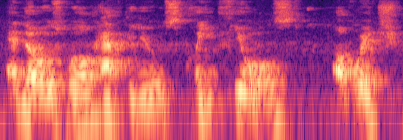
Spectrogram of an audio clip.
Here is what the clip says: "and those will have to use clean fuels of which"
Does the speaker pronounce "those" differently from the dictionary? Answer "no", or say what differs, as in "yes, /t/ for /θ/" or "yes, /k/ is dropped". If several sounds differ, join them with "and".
no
